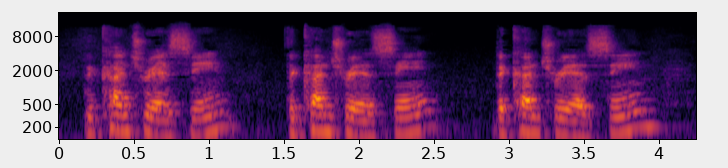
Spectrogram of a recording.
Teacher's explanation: sometimes if we say really fast there's no h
